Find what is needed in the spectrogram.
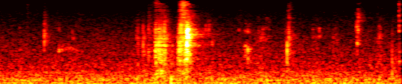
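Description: Close-miked chewing of rambutan flesh: soft wet mouth clicks, with a louder wet smack a little under two seconds in.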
